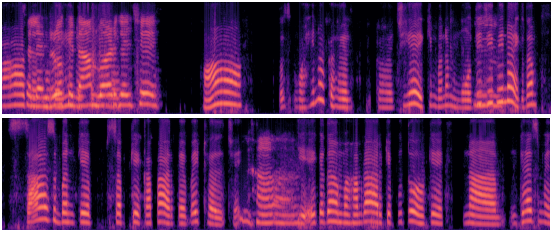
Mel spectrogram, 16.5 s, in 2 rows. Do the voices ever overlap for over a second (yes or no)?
no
